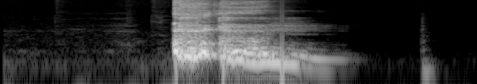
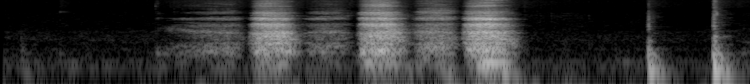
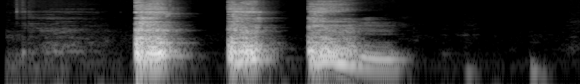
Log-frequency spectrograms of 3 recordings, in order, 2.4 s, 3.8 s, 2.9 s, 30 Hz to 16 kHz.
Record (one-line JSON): {"cough_length": "2.4 s", "cough_amplitude": 32768, "cough_signal_mean_std_ratio": 0.4, "exhalation_length": "3.8 s", "exhalation_amplitude": 17820, "exhalation_signal_mean_std_ratio": 0.38, "three_cough_length": "2.9 s", "three_cough_amplitude": 32768, "three_cough_signal_mean_std_ratio": 0.38, "survey_phase": "beta (2021-08-13 to 2022-03-07)", "age": "18-44", "gender": "Male", "wearing_mask": "No", "symptom_none": true, "smoker_status": "Never smoked", "respiratory_condition_asthma": false, "respiratory_condition_other": false, "recruitment_source": "REACT", "submission_delay": "1 day", "covid_test_result": "Negative", "covid_test_method": "RT-qPCR"}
